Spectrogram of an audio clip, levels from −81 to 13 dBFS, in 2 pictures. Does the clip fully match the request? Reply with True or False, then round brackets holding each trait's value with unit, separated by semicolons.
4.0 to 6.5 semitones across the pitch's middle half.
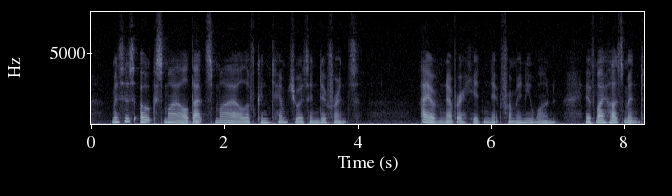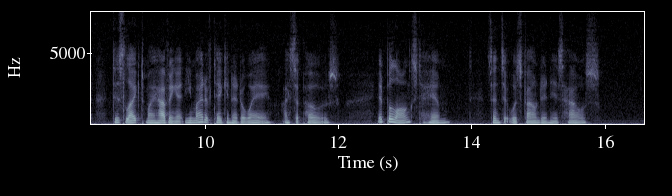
False (3.5 semitones)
